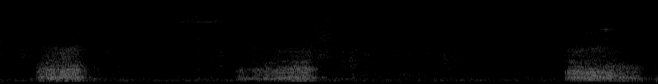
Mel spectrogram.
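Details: Black miniature schnauzer giving three short, rough, muffled barks about two to three seconds apart, each a brief broadband burst, with quiet background between them.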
